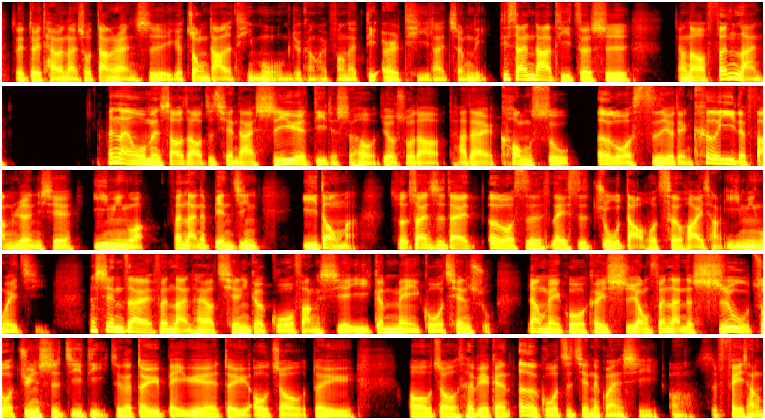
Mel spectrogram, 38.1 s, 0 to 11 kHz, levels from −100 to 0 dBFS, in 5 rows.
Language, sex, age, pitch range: Chinese, male, 20-39, 85-105 Hz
